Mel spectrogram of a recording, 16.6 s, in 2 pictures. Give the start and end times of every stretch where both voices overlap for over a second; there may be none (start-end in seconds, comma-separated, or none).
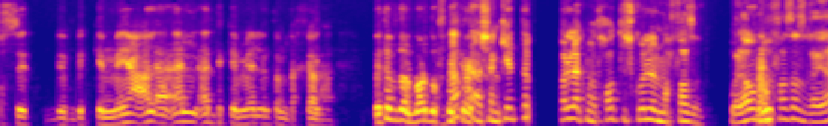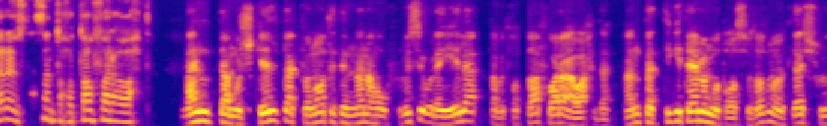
none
